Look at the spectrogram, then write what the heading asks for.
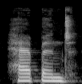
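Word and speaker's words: happened: अगर आपको इंग्लिश में कहीं पर ई डी लिखा मिल जाए तो उसे पढ़ना होता है ड और पी दो बार है। उच्चारण हमें केवल एक बार करना है।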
